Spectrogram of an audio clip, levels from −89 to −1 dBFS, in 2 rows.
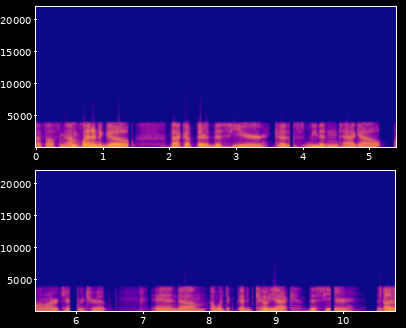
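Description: Packet loss on an ADPCM call hits at 1.38 s (after "man I'm planning to"), 3.8 s (after "up there this year"), 5.9 s, 8.3 s (after "um I went to") and 9.82 s. Each hole of 40 to 120 ms drops to silence, and the decoder's adaptive predictor and step size lose step with the sender. The sound then returns with brief, slight distortion before settling.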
